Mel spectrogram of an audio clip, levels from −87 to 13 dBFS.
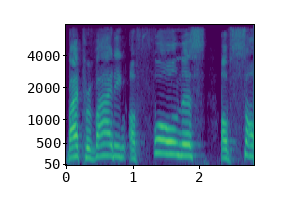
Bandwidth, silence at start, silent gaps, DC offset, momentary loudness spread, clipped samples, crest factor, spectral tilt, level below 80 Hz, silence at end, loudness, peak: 7.6 kHz; 0 s; none; under 0.1%; 11 LU; under 0.1%; 16 dB; -5.5 dB/octave; -66 dBFS; 0 s; -22 LUFS; -6 dBFS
